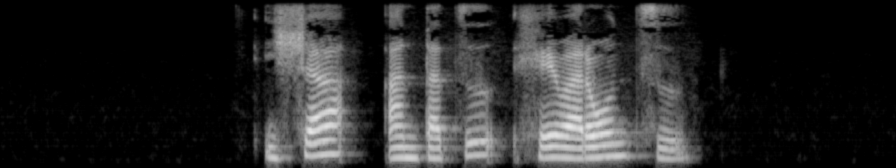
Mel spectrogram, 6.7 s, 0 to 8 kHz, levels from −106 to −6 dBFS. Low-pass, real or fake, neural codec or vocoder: 7.2 kHz; real; none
